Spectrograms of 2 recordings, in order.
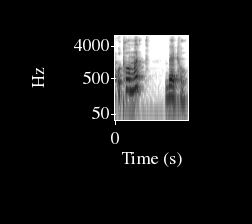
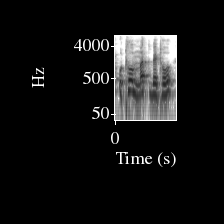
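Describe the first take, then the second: First: "اٹھو مت", a clear stop, then "بیٹھو"; pause after مت. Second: "اٹھو مت بیٹھو" run together without a stop; no pause, run on. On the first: Teacher showing the required stop, "اٹھو مت" then pause before "بیٹھو". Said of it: "اور بیٹھنے کا حکم ہے". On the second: Teacher showing what happens if you continue, "اٹھو مت بیٹھو" run on without pause. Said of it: "اگر اس کو کنٹینیو آپ کریں گے". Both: Shown as a demonstration.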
